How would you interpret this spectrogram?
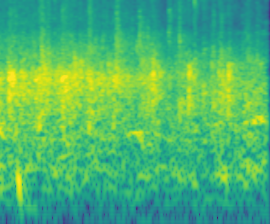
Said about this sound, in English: Wow. Great job, Doreen. Can we give Doreen a round of applause for that reading?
